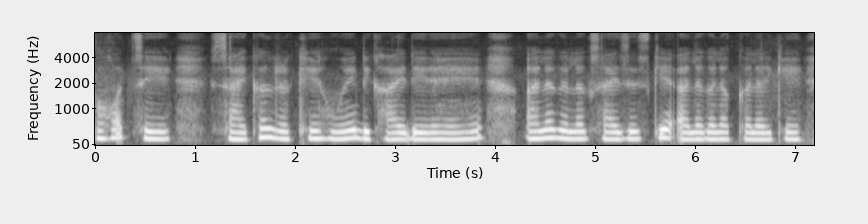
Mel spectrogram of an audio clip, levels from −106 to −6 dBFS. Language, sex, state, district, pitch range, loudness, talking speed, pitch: Hindi, female, Jharkhand, Ranchi, 180-200 Hz, -15 LUFS, 125 wpm, 190 Hz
